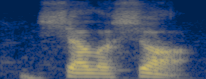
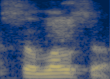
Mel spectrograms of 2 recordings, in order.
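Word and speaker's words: שלושה: Shalasha. That's how you say 3, right? They have celosa. It sounds Spanish. That's right? crazy. It's shalasha, not celosa, right?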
